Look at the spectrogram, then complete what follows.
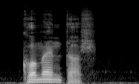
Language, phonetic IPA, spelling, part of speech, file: Polish, [kɔ̃ˈmɛ̃ntaʃ], komentarz, noun, Pl-komentarz.ogg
